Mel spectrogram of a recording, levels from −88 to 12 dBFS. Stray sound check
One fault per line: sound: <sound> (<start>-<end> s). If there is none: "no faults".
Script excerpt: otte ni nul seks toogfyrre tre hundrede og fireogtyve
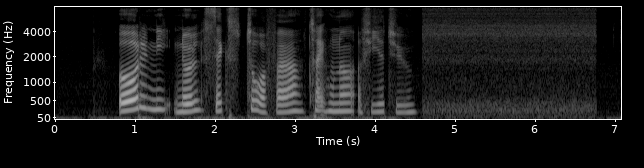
no faults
